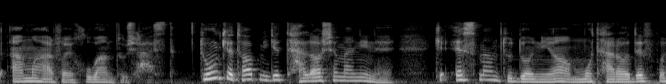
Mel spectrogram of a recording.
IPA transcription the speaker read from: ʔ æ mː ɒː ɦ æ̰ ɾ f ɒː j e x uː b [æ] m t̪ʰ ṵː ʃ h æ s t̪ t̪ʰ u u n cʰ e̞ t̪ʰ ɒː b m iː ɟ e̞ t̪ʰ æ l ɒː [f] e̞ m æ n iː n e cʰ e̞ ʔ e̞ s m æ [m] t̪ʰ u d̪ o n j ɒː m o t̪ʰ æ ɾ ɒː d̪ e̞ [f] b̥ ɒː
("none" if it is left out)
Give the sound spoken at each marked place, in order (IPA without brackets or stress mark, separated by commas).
æ, ʃ, m, f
